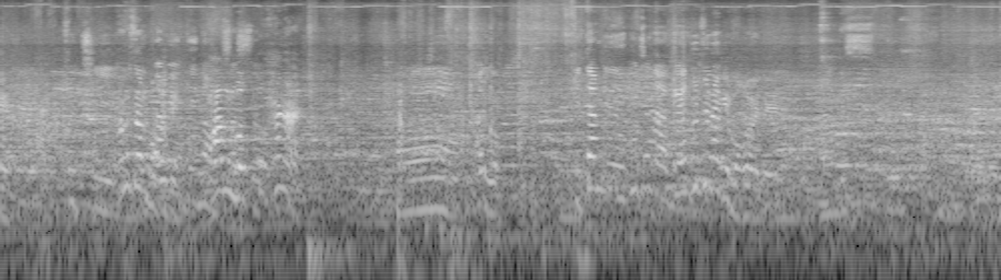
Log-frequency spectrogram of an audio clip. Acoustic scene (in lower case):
crowded indoor space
